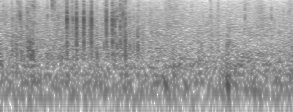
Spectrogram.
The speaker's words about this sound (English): She's handed Frida a piece of paper.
